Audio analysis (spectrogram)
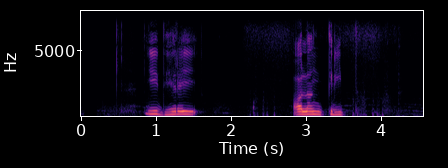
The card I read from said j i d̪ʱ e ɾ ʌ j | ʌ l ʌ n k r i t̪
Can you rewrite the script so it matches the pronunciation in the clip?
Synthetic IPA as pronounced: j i d̪ʱ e ɾ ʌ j | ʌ l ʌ ŋ k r i t̪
